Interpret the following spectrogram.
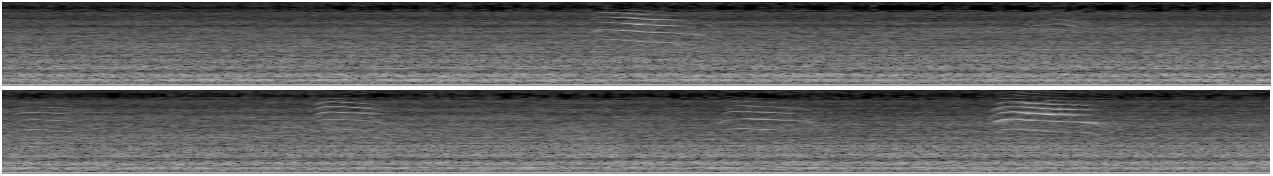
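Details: Rescued kittens, sixteen days into a growth record, snuggling on a lap after a shampoo and blow-dry; thin high meows with falling pitch come every one to two seconds over a steady low hum.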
